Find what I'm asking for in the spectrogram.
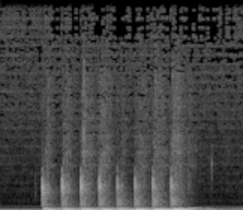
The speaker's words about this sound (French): Puis, il toqua à la porte. Une fois.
